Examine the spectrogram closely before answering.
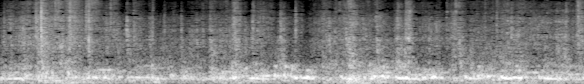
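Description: Domestic pigeons cooing in a loft: a continuous low, wavering chorus of coos, with scattered sharp clicks over it.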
